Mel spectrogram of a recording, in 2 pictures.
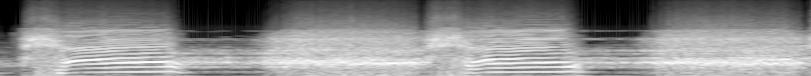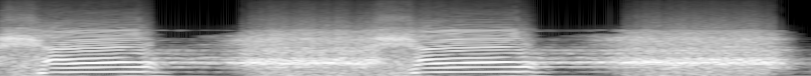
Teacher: इसको वस्ते हल्क से बिल्कुल इजी अदा करना है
